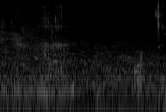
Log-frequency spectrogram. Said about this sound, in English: It's like a... We're slurping.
